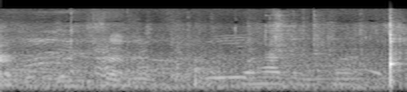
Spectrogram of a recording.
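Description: A baseball bat hitting a pitched ball: one sharp crack near the end, the loudest sound here, over the low chatter of spectators.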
